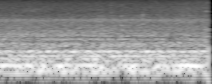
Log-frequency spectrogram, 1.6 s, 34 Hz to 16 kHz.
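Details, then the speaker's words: Heathkit W5M tube amp on a variac, right side up, gives steady low mains hum from an open filter capacitor connection that lifts and hangs, leaving AC unfiltered; no hum on side or upside down. "But when you put it right side up, these would hang, and a lot of hum because you weren't filtering out all that AC."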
